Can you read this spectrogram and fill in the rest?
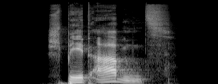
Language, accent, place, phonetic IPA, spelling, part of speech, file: German, Germany, Berlin, [ʃpɛːtˈʔabn̩t͡s], spätabends, adverb, De-spätabends.ogg
- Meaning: late in the evening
